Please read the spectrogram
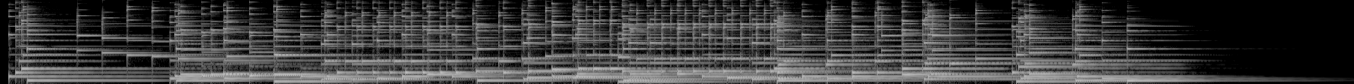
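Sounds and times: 
cute background music: 0.1 - 12.8.

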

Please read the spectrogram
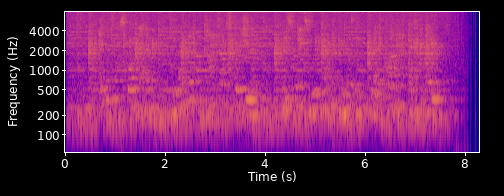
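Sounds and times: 
karaoke backing music: 0.0 - 7.8.

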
